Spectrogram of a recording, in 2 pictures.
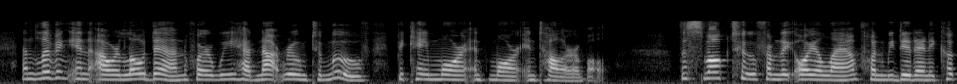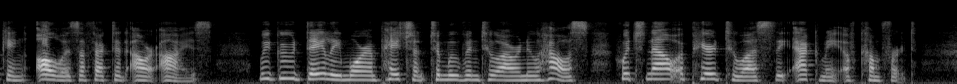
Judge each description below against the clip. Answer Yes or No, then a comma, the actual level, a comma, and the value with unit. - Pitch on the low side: No, high, 220 Hz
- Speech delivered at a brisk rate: No, average, 170 wpm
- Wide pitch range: No, average, 3.3 semitones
